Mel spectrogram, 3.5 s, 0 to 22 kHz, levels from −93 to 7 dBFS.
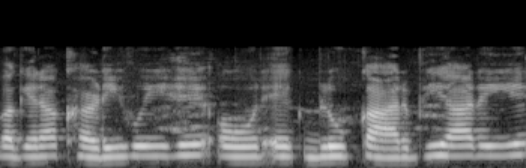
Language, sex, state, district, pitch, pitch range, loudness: Hindi, female, Bihar, Patna, 205 Hz, 195-210 Hz, -17 LUFS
